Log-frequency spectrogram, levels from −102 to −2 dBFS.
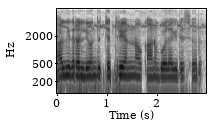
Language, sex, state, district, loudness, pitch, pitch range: Kannada, male, Karnataka, Koppal, -18 LUFS, 130 Hz, 125-135 Hz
